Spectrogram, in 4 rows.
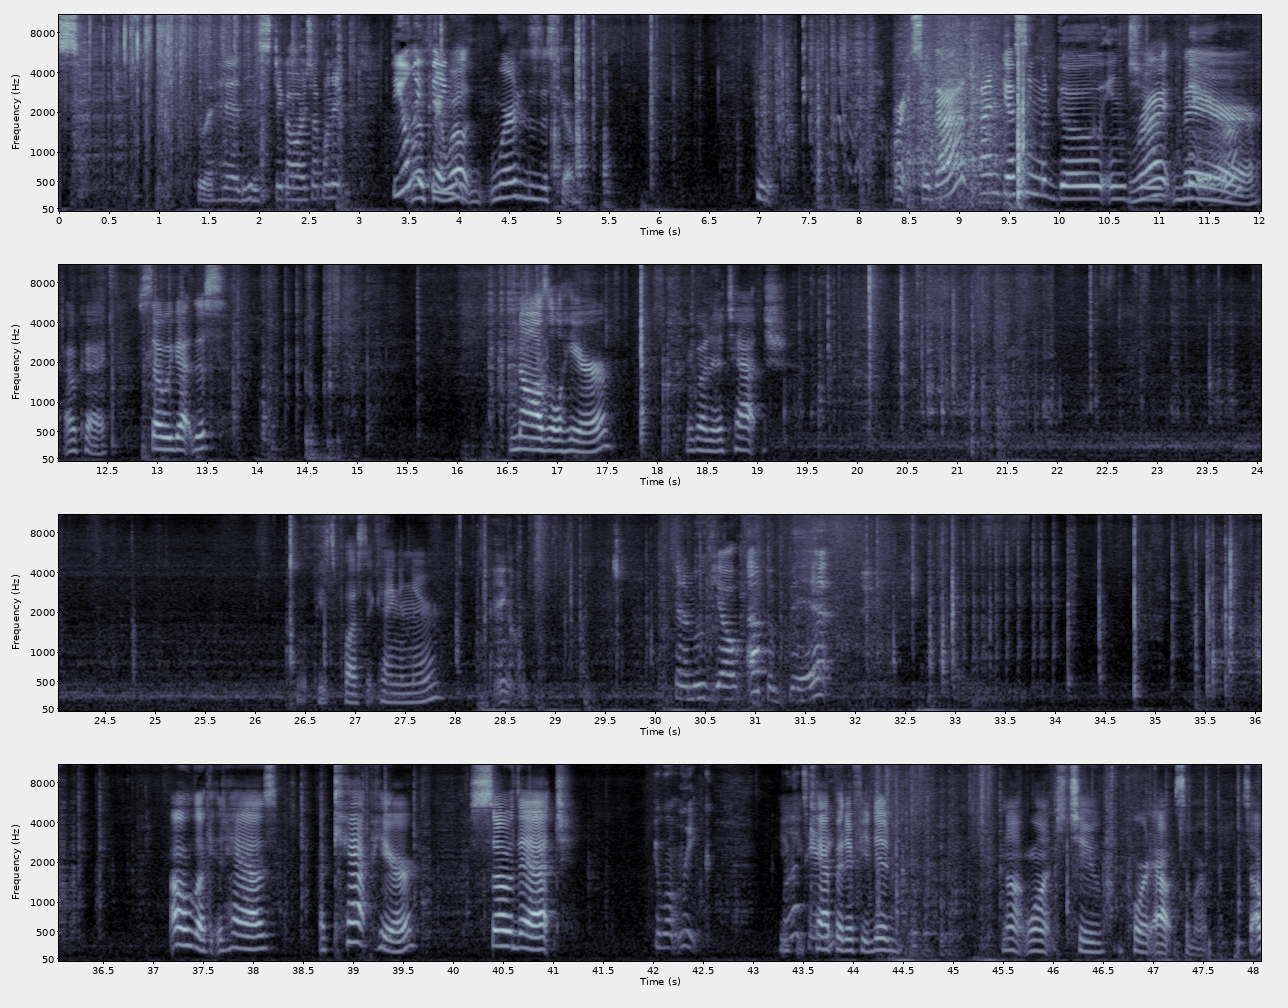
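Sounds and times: plastic tray rubbing: 0:07.1 - 0:10.0.

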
